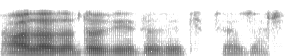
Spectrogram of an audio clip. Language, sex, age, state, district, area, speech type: Nepali, male, 30-45, West Bengal, Darjeeling, rural, conversation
